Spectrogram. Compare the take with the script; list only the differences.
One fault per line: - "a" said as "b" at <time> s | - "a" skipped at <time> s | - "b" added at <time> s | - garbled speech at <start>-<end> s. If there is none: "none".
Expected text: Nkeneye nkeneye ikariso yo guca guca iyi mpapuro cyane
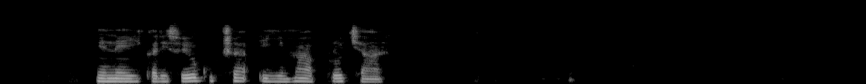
- "nkeneye" skipped at 1.3 s
- "guca" skipped at 2.4 s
